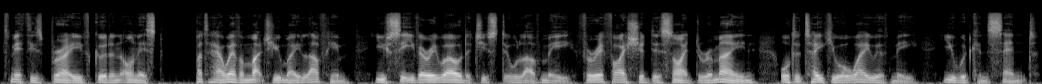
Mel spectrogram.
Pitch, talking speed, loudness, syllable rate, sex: 95 Hz, 225 wpm, -19 LUFS, 5.2 syllables/s, male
